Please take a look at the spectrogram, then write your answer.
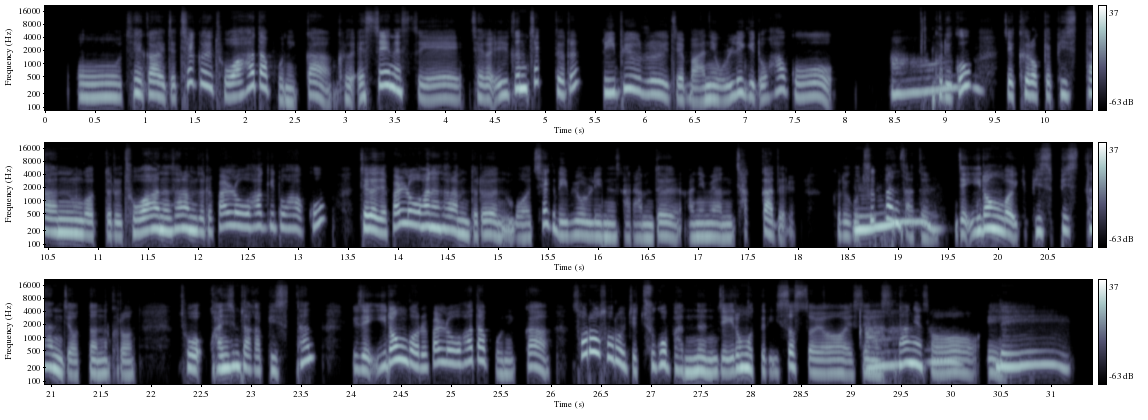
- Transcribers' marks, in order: other noise; put-on voice: "팔로우"; put-on voice: "팔로우"; put-on voice: "팔로우"; tapping
- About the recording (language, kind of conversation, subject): Korean, podcast, 취미를 통해 새로 만난 사람과의 이야기가 있나요?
